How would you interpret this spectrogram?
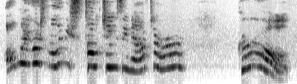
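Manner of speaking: very high, loud disbelieving squeal; excited shriek. Real, not acted. Lady still chasing, shrieking reaction.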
